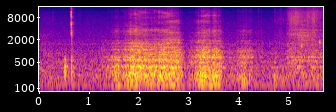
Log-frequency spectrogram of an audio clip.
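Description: A paper trimmer slides along an album page to trim it at the score line, giving several soft rasping strokes after two small clicks, close but quiet, with no talk.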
